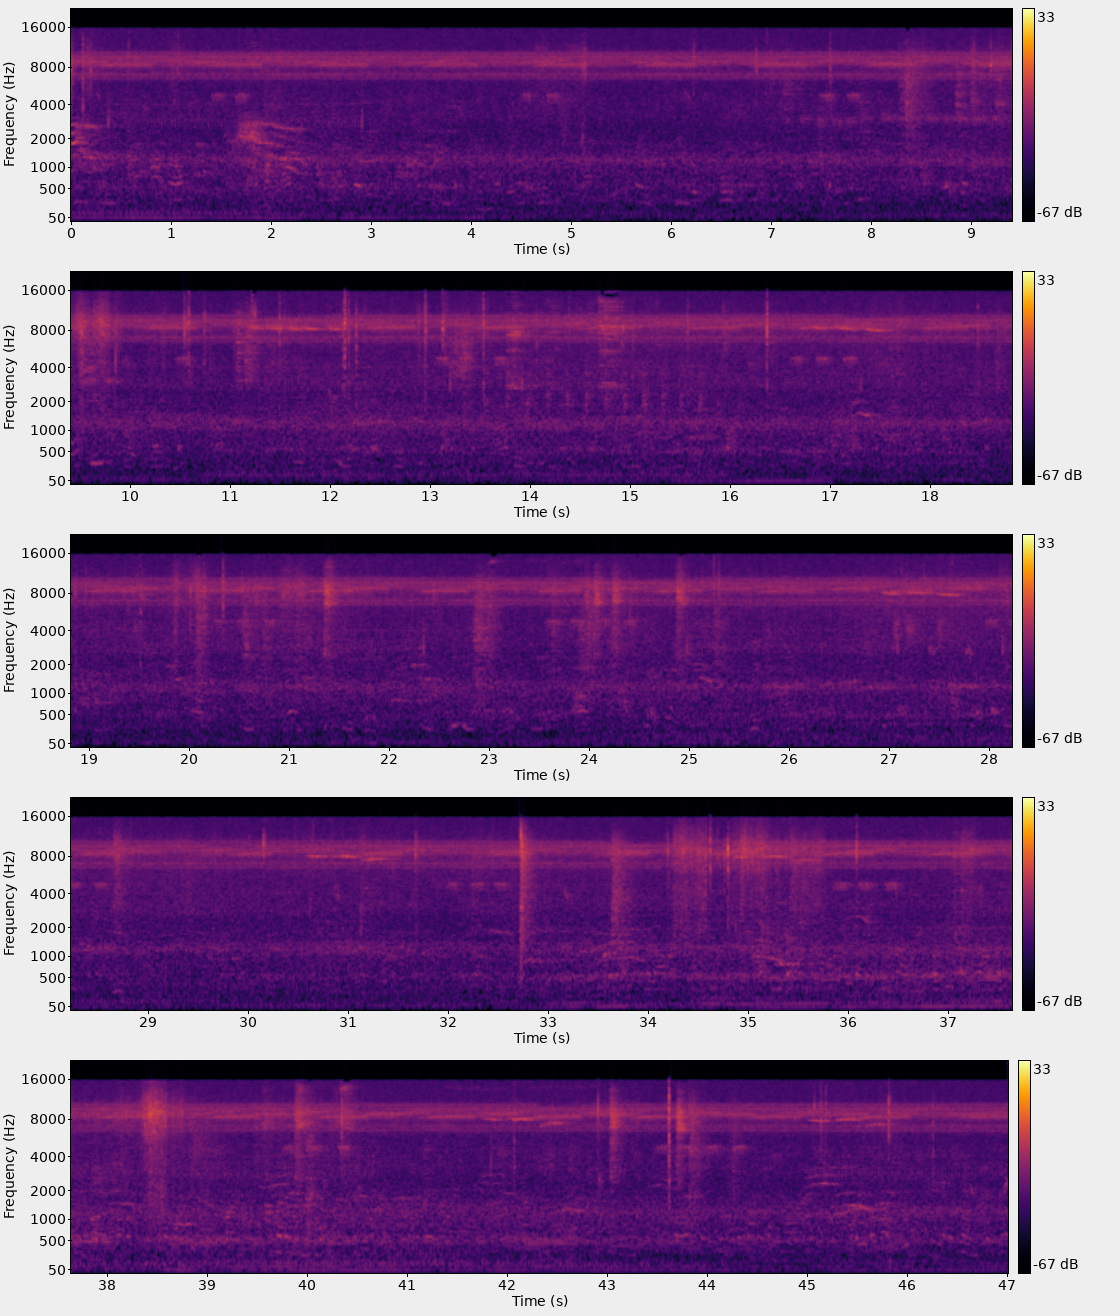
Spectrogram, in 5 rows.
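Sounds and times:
faint outdoor background: 0.0 - 47.0
clicks of trimming twigs: 32.5 - 37.7, 41.7 - 44.4.

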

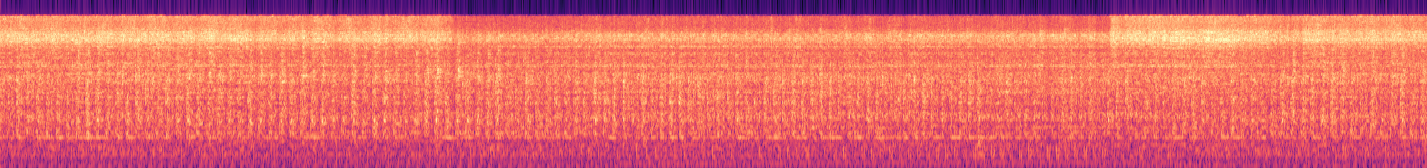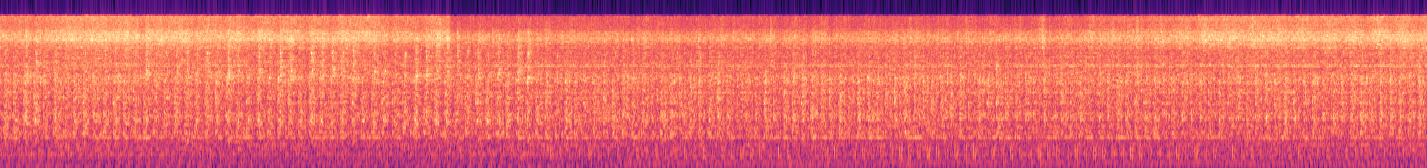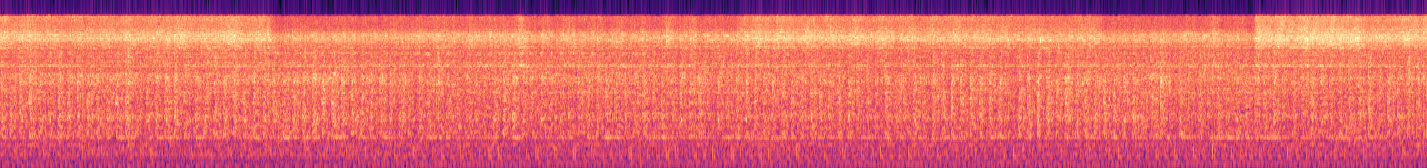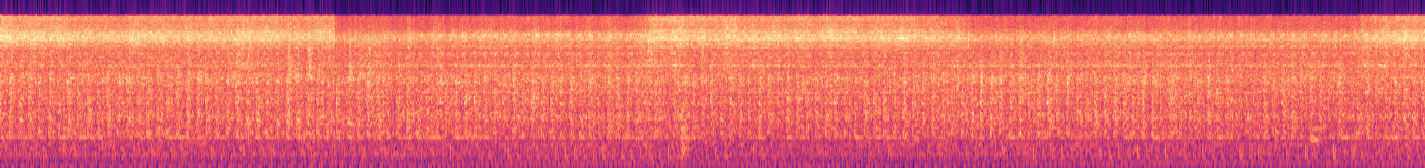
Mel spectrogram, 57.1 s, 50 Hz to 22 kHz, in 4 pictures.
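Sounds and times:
circular saw cutting wood: 0.0 - 57.0
diesel engine running: 0.0 - 57.0.

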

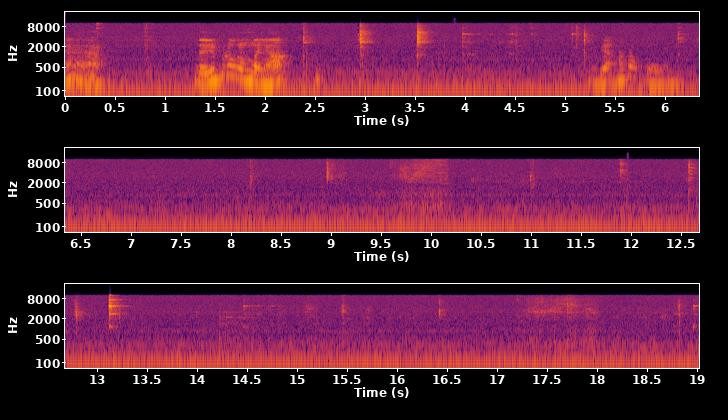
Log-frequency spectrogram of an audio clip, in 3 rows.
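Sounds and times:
steady low hum: 0.0 - 19.0
mouth eating noise: 8.9 - 10.3.

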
